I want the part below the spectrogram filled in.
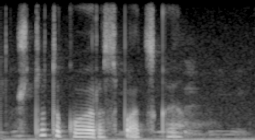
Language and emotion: Russian, neutral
